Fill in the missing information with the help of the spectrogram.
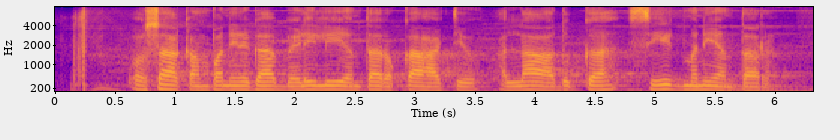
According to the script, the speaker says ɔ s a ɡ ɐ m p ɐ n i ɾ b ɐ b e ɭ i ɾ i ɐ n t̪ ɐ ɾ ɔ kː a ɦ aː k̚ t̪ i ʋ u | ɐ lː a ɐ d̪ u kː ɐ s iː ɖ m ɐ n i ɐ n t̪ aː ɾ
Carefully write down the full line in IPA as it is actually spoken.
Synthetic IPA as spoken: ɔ s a k ɐ m p ɐ n i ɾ ɡ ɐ b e ɭ i l i ɐ n t̪ ɐ ɾ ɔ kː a ɦ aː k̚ t̪ i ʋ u | ɐ lː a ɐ d̪ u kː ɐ s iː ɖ m ɐ n i ɐ n t̪ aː ɾ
